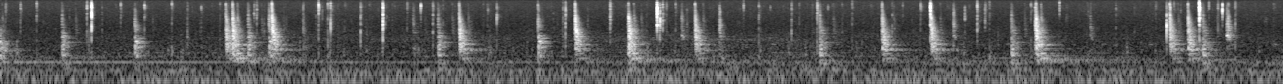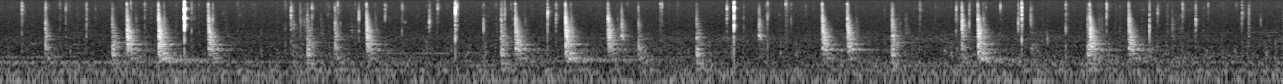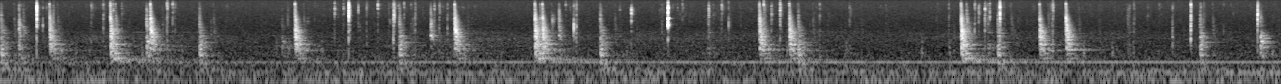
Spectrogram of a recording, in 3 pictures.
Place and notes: white frost melts and drips down from the roof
